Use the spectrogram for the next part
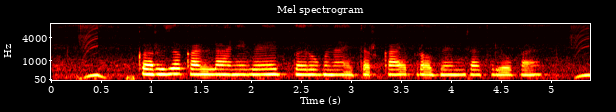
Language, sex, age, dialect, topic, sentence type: Marathi, female, 25-30, Southern Konkan, banking, question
